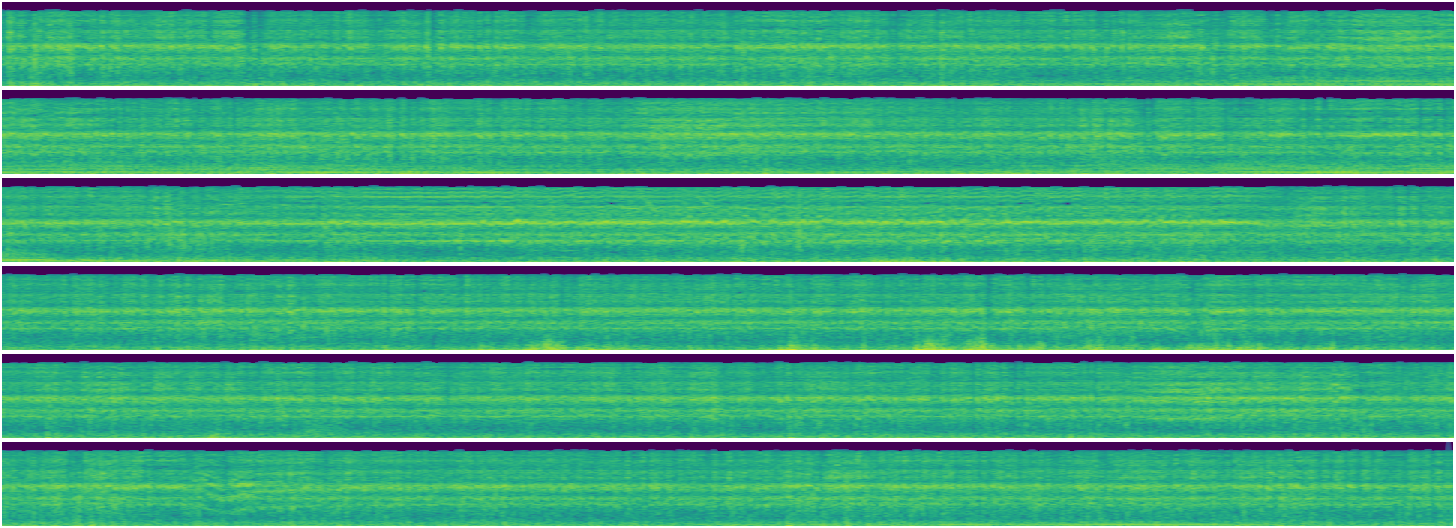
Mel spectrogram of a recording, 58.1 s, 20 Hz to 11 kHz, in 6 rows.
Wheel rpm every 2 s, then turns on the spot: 230, 230, 230, 240, 230, 230, 230, 230, 230, 230, 230, 210, 210, 210, 230, 230, 230, 230, 230, 230, 240, 230, 230, 230, 230, 200, 230, 240, 230.
none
